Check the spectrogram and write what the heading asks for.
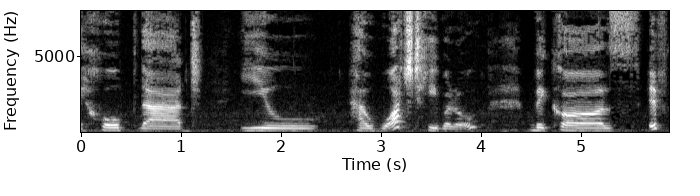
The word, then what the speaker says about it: Jibaro: Uncultured people like Sank and I have been mispronouncing it as Jibaro for the past couple of weeks, and we recently learned the correct pronunciation of it, which is Jibaro.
